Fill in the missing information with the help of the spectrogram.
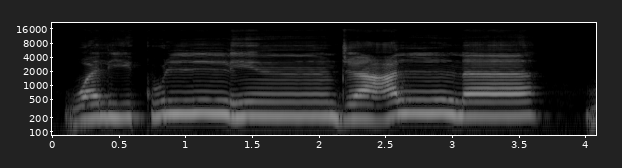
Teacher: هذا التنوين يليه جيم اذا تخفى نون التنوين الساكنه اخفاء حقيقي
